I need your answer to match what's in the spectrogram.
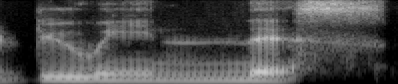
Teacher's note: do a dental n, and then instead of releasing that and doing a th, you kind of just pull your tongue off of the teeth, and it will be interpreted, it'll be interpreted pretty much as a th.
